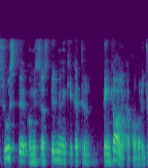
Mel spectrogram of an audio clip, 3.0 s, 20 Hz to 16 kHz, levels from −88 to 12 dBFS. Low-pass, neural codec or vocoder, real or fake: 7.2 kHz; none; real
